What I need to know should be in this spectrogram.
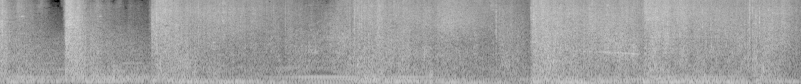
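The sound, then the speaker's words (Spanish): Artillery shells explode during an attack in a World War II battle, a loud, continuous barrage of deep booms and rumbling blasts that runs without a break. “Mientras caen proyectiles a su alrededor, Mackenzie mira su reloj atentamente.”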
